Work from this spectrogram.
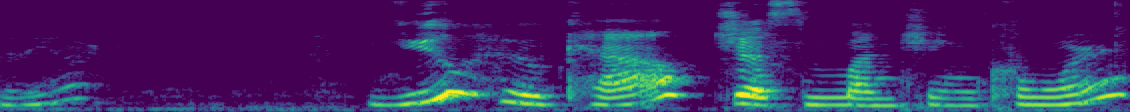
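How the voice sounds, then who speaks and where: A woman speaks at a fairly high pitch. Her pace is very slow. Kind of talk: children's storytime read-aloud. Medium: read story. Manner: cheerful, sing-song, gentle.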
